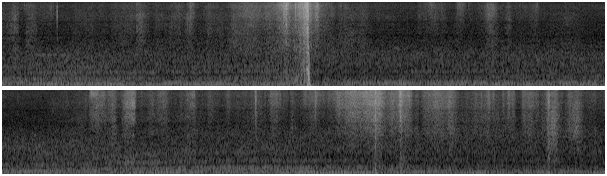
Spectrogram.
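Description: Steady low background rumble with one sharp click about three seconds in, and faint ticks and rustling as the camera is moved.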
